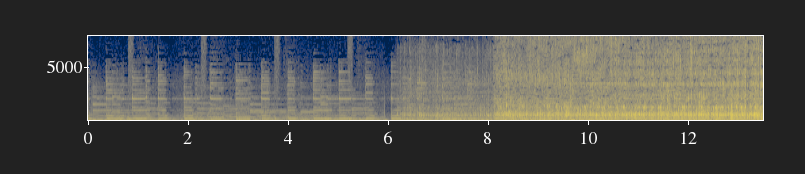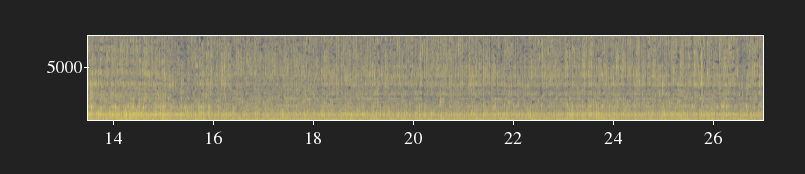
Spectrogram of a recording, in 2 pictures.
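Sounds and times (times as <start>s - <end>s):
chicken sizzling in a pan: 8.1s - 27.0s.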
